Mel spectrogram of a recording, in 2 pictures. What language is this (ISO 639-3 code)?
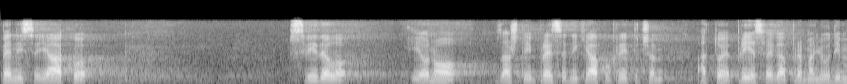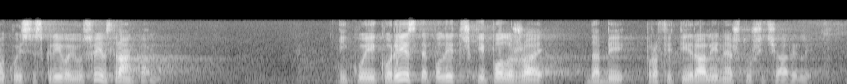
srp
